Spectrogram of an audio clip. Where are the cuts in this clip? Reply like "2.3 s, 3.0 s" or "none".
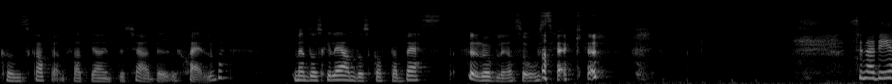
4.6 s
